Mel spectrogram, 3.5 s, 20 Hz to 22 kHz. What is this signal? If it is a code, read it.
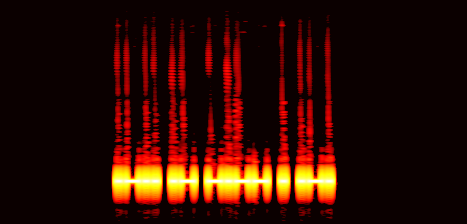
Morse code, heard as a keyed tone, about 34 wpm, 700 Hz. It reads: LAYER
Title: Five Letter Words - 35wpm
